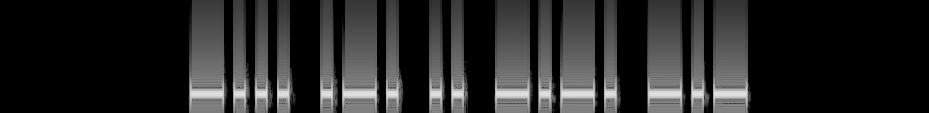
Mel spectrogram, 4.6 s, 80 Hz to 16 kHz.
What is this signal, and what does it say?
Morse code, heard as a keyed tone, about 22 wpm, 700 Hz. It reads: BRICK
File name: 5 Letter Words - First 3 Letters Given - 22wpm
